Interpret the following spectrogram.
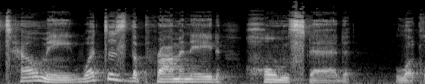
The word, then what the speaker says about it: Prominade: The Promenade or Promenade, how do you pronounce their last name? Promenade. Promenade. The Promenade family is preparing for another dinner party.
